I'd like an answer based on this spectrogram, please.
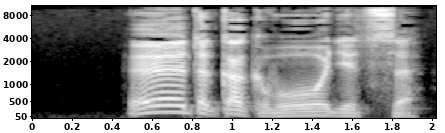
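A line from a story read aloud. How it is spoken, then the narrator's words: Soldier's sigh. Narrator (Russian): вздохнул солдат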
